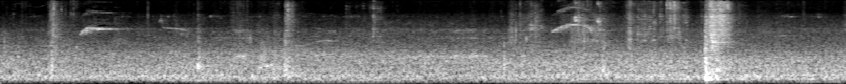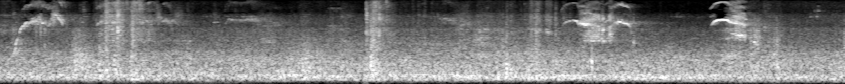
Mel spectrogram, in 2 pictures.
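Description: Japanese macaques giving short, high, arching shrieks several times: around four seconds in, around seven seconds, and twice near the end. A sharp knock about five seconds in is the loudest single sound, over steady outdoor background noise.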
